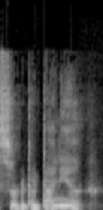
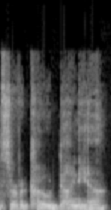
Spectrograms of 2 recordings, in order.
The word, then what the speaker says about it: cervicodynia: it's cervicitis so again the C can be hard or soft in cervic codia it's a c k sound in cervicitis it's the S sound Hyo Metro and utero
